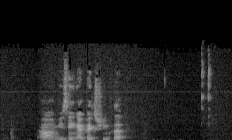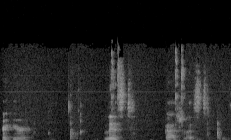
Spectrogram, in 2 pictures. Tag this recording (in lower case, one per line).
speech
